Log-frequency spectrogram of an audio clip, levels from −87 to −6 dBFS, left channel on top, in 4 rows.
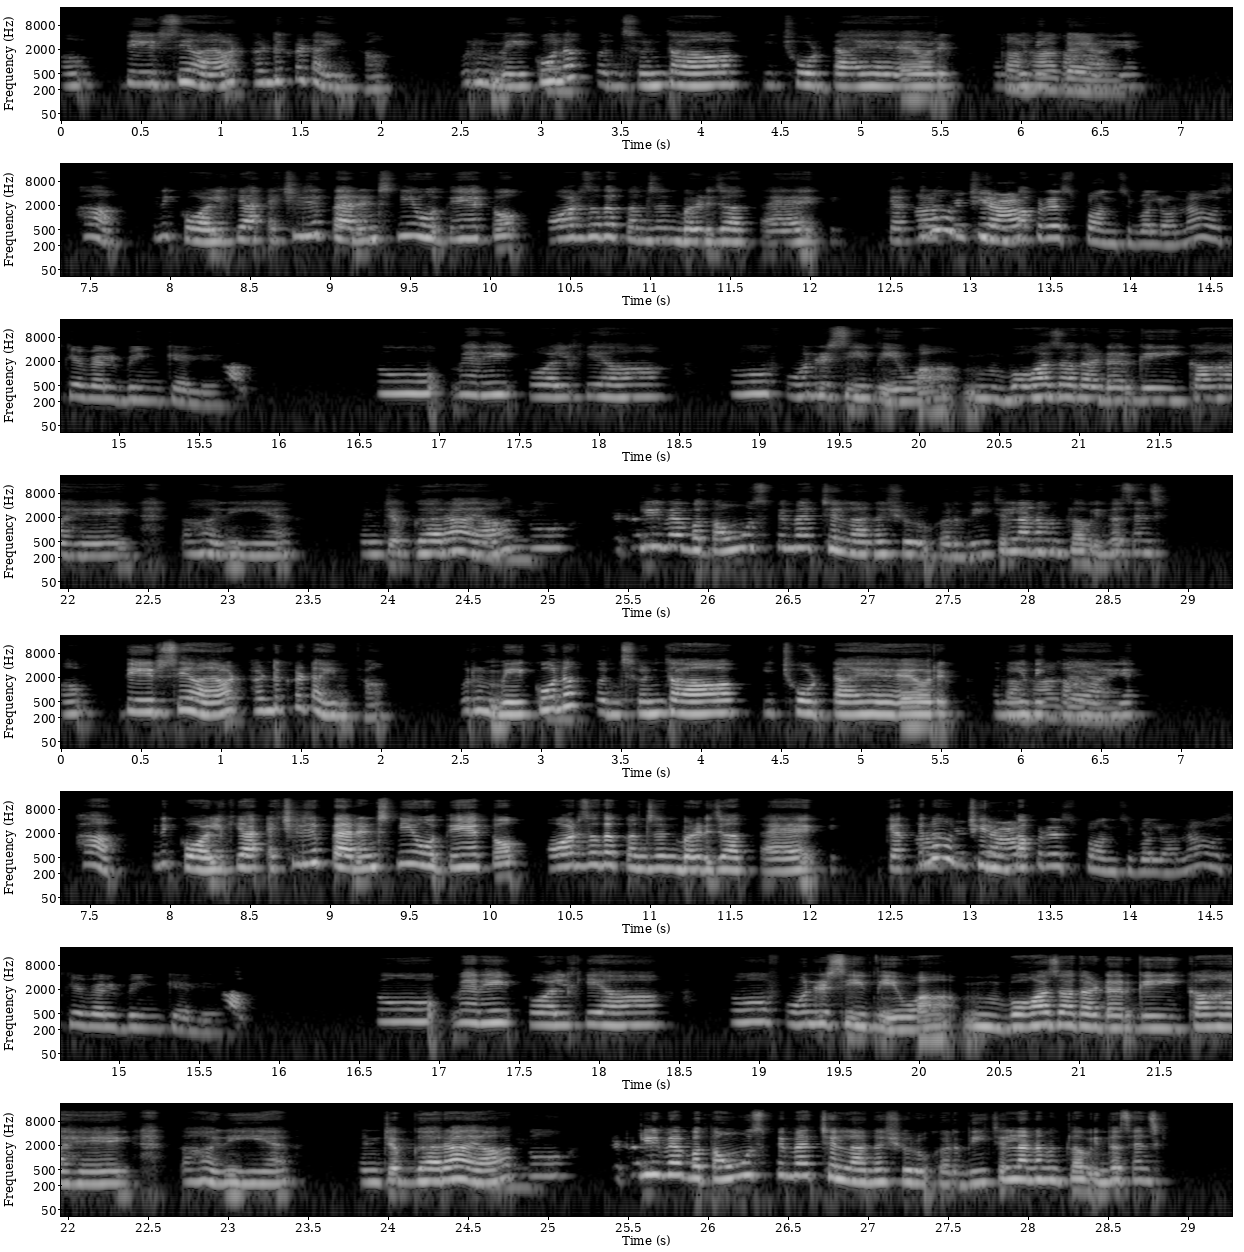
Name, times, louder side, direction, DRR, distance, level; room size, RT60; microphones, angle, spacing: voice 1, 0.0-2.0 2.5-5.6 5.8-6.7 7.4-12.0 12.5-13.3 15.7-15.8 16.6-18.4 18.8-23.4 23.8-25.1 25.5-28.9, right 5 dB, 70° right, 0.6 m, -36 dB
voice 2, 5.9-6.7 12.7-15.7 24.5-24.9, left 2 dB, 25° left, 0.8 m, -42 dB
3.8 x 2.2 x 3.7 m
head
